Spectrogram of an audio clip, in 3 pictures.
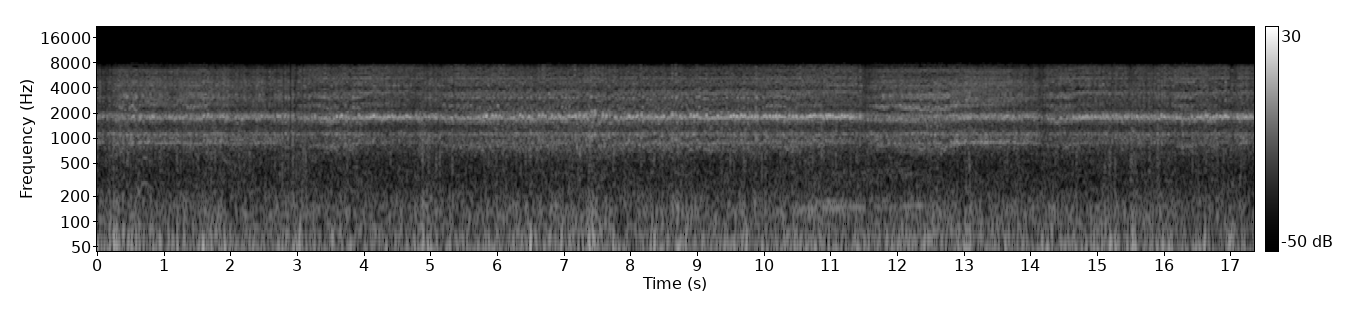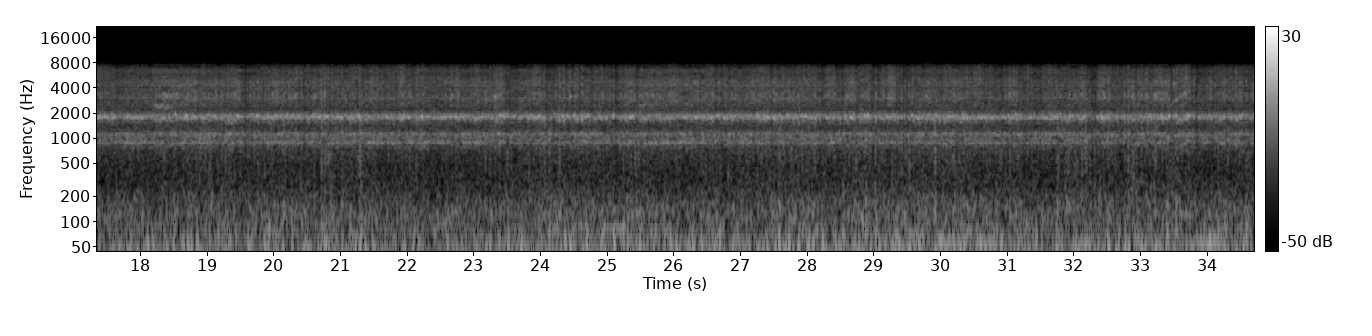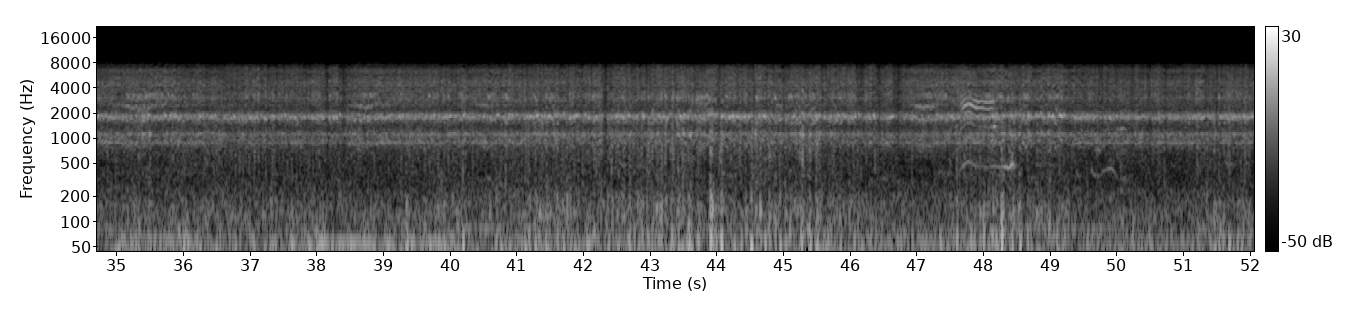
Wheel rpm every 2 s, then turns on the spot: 230, 230, 220, 210, 210, 220, 220, 230, 230, 230, 230, 240, 230, 230, 230, 230, 230, 230, 230, 230, 230, 230, 230, 230, 230, 230.
none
